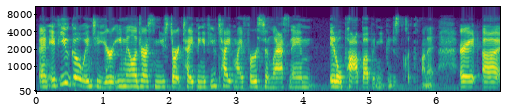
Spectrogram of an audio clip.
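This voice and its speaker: A woman's voice: mid-range voice, pushed and bright, muffled recording. A woman teaching an art lesson to young children on video, upbeat and coaxing, often checking in with "all right?" between steps.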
